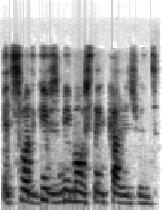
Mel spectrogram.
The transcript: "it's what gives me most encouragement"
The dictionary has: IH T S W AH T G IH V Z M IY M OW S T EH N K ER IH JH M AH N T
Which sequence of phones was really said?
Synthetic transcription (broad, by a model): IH T S W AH T G IH V Z M IY M OW S T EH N K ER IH JH M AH N T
